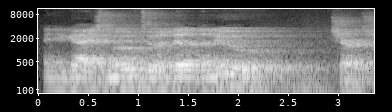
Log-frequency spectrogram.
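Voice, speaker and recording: A man in his thirties, a paranormal investigator, slowly calling out questions to spirits in a large empty church, heard from across the room. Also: lowish voice, steady tone. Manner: slow, deliberate questioning. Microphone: handheld device, camera across the room. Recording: echoey church, distant camera, noise.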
